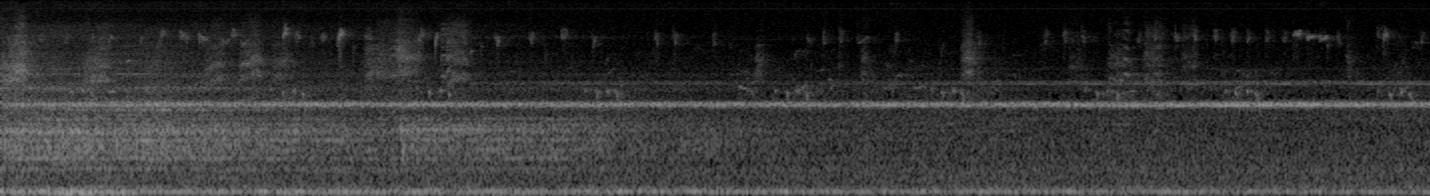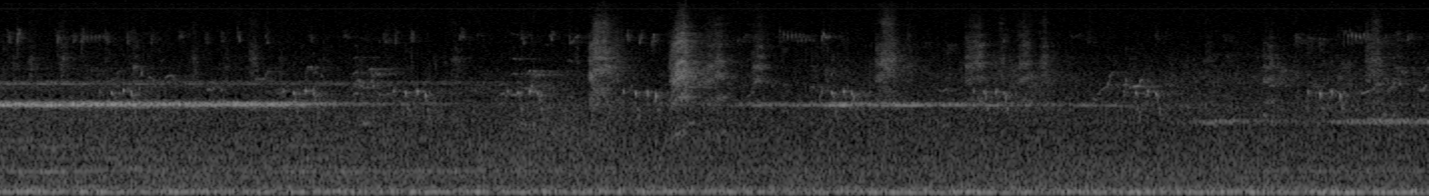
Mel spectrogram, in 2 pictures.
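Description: Westbound Pacific National freight train receding: a low rumble dying slowly away, with a steady high tone that fades out about two-thirds of the way through. Scattered bird chirps sound over it.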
